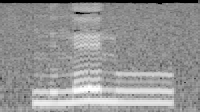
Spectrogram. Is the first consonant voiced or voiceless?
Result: voiced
